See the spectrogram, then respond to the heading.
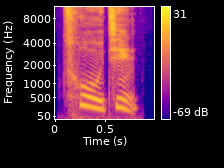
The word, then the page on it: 促进: cù jìn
